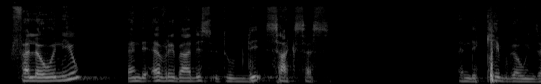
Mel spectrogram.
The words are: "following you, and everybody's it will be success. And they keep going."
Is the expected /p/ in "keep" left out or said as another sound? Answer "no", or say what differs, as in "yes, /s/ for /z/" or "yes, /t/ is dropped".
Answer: yes, /b/ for /p/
